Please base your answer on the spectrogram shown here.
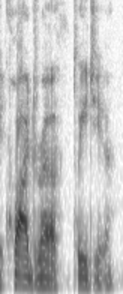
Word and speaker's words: quadriplegia: e g i a we often pronounce it as if that I is an a we say Quadra plegia but it's spelled quadria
